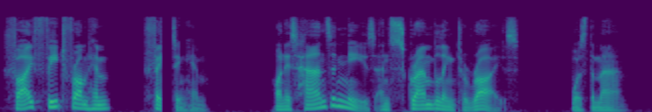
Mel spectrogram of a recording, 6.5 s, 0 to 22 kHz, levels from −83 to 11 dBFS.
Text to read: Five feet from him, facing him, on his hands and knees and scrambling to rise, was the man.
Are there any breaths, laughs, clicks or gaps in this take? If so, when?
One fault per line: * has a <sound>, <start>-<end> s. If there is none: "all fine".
* has a dropout, 1.6-1.7 s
